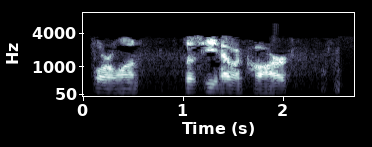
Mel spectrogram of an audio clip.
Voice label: Sheriff Dispatch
